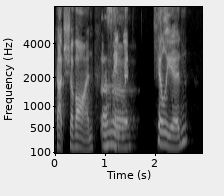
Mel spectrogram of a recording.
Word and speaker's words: Siobhan: How do you say this name? There's a B and an H and all this. And I was like, Siobhan.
